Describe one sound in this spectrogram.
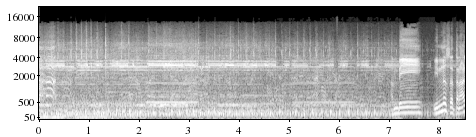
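Motorbike engines idle and rumble nearby.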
